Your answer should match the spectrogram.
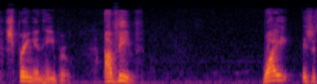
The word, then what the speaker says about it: Aviv: Aiv.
